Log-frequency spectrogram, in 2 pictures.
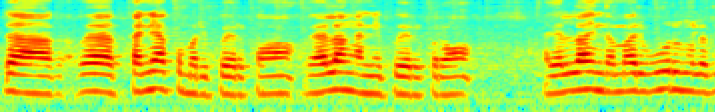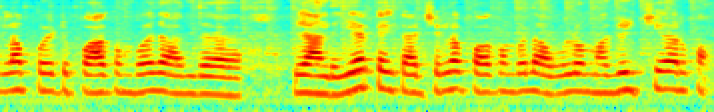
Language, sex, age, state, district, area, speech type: Tamil, female, 60+, Tamil Nadu, Mayiladuthurai, rural, spontaneous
